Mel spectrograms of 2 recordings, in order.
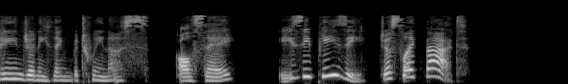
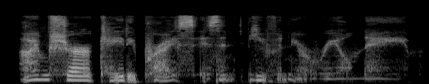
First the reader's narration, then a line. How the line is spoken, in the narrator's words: he whispers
